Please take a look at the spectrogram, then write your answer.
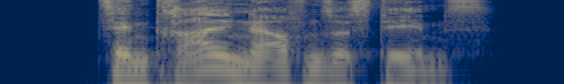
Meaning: genitive singular of Zentralnervensystem
- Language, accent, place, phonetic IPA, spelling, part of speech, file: German, Germany, Berlin, [t͡sɛnˈtʁaːlˌnɛʁfn̩zʏsteːms], Zentralnervensystems, noun, De-Zentralnervensystems.ogg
